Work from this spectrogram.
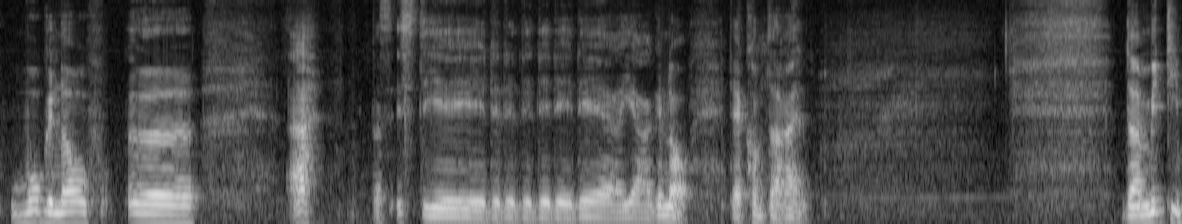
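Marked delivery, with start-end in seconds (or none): none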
